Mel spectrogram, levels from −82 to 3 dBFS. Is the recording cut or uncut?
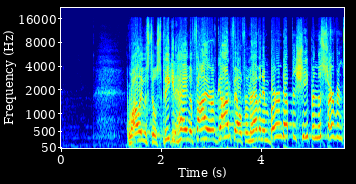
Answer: cut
